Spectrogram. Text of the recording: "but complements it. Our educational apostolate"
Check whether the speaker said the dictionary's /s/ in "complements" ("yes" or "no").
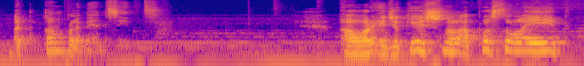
yes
